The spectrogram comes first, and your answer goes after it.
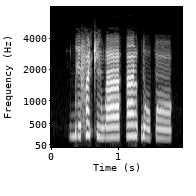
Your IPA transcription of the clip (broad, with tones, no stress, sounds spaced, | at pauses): ɡ͡b e˧ f ã˦ t͡ʃ ĩ˨ w a˧ | ã˦ l ɓ o˨ p ɔ̃˨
